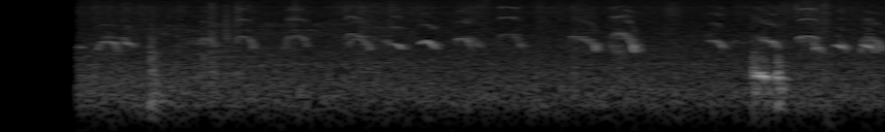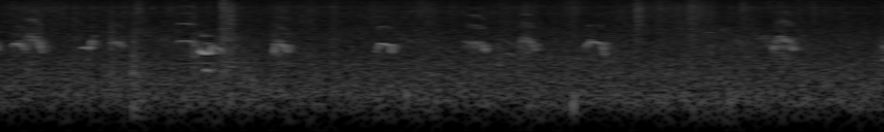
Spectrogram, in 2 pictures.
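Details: Chickens, a hen with her chicks: many short, high, arched peeps from the chicks, irregular and overlapping, about one every second or two, with an occasional lower soft note between them.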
